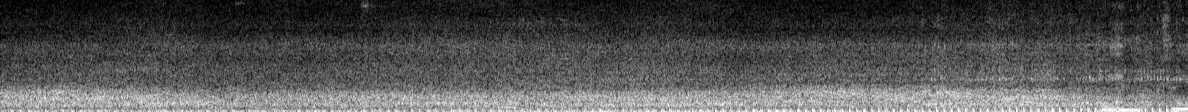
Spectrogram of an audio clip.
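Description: Dense, slow-moving traffic on the Jakarta-Cikampek toll road produces a steady, unbroken roadway rumble of many cars, buses and trucks, with engine drone and tyre noise blending into one continuous wash.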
